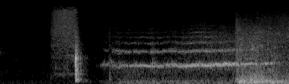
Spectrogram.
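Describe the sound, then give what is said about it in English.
A short whoosh of passing traffic on Southampton Row, where a man stands in the middle of the road directing it, then a long, loud tyre squeal with a steady high-pitched whine, ending in a rougher skidding rush as cars brake hard. “He's directing the traffic.”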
